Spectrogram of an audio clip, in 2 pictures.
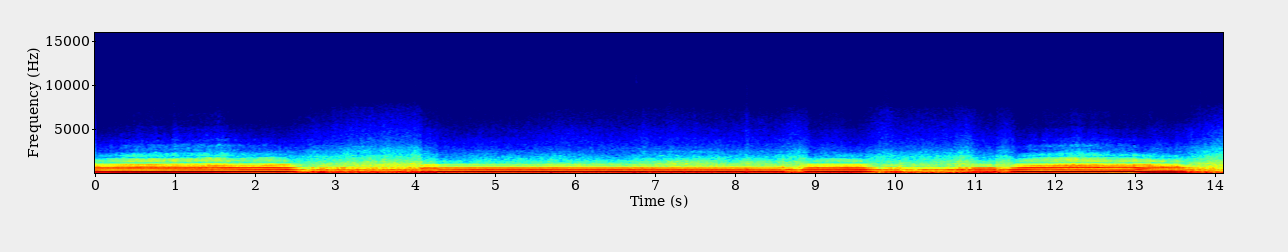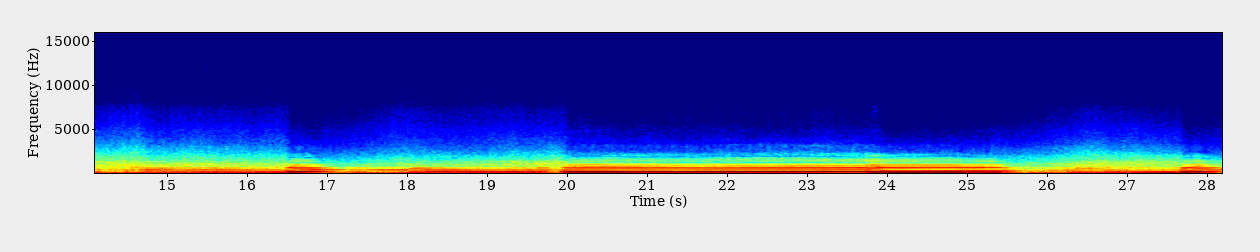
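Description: Car engine running at fairly steady revs under way, its pitch dipping and climbing back several times.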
